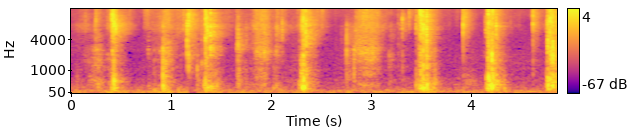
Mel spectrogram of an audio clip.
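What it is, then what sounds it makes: Slime with air-pocket pops. Fingertips stretch a brown slime lump with a metallic sheen up off a yellow mat, then press and poke it flat. Sharp, bright pops from bursting air pockets crackle at irregular intervals. Softer squishing fills the gaps between them.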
